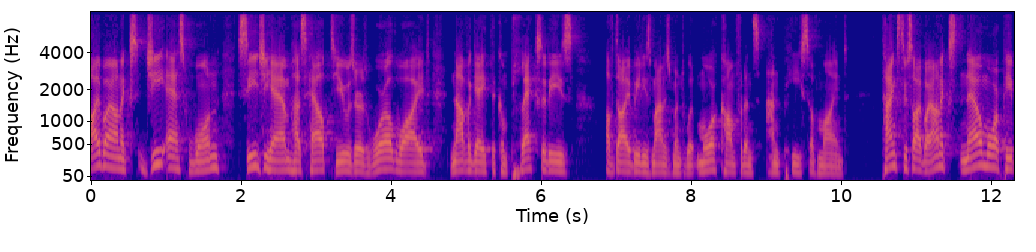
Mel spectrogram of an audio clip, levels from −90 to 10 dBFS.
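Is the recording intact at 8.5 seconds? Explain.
Yes, the speech at 8.5 seconds is intact, carrying only the steady band limit of the call path, with nothing above 8 kHz, which fits G.722 wideband coding.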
